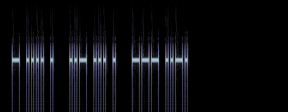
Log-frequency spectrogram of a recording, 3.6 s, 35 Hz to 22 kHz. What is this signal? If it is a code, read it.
Morse code, heard as a keyed tone, about 40 wpm, 700 Hz. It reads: THE USE OF
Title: Sets of 3 Words 40wpm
